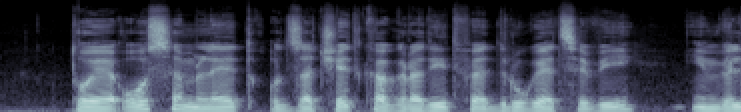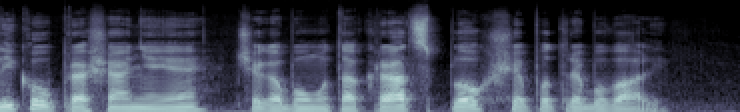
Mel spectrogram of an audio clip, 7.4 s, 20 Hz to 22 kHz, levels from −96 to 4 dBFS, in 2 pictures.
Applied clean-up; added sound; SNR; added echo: none; none; none; none.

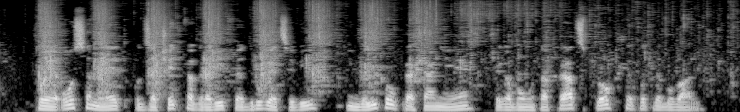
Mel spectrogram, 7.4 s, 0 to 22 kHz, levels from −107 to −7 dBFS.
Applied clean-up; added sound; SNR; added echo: classical method Wiener filter.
